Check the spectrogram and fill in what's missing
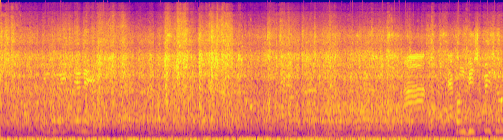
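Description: Mohanganj Express, a crowded local passenger train in Bangladesh, rolls steadily along the rails with a continuous loud rumble and rhythmic clickety-clack. Faint squeals and voices sit inside the din.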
